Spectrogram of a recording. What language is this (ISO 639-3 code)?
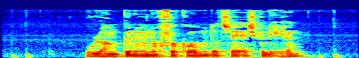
nld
